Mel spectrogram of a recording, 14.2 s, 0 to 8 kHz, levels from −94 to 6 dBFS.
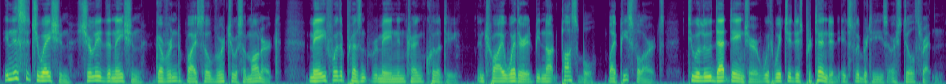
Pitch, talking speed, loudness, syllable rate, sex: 110 Hz, 180 wpm, -20 LUFS, 5.7 syllables/s, male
